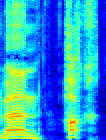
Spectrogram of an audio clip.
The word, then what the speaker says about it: van Gogh: Correct pronunciation is Vincent van Hoek, like Hoek with a soft K.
